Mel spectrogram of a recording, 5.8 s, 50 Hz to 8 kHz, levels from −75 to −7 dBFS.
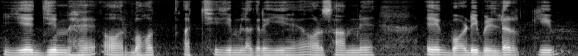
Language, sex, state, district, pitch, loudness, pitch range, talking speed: Hindi, male, Uttar Pradesh, Etah, 120 Hz, -20 LUFS, 120-130 Hz, 165 wpm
